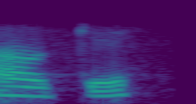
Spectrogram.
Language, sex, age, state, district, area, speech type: Malayalam, female, 18-30, Kerala, Idukki, rural, conversation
